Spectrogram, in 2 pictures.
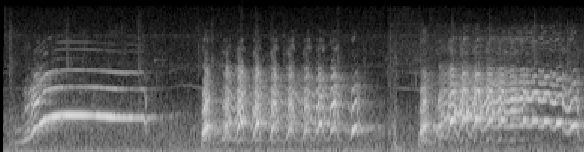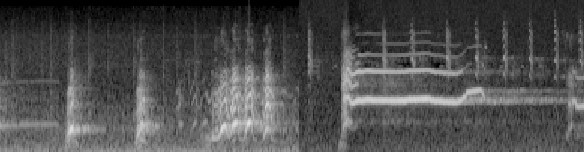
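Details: Coyotes (Canis latrans) howl in rising, wavering tones broken by rapid yips and sharp barks, in the wild and city; their howls serve social purposes, communicating across long distances or reuniting pack members.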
